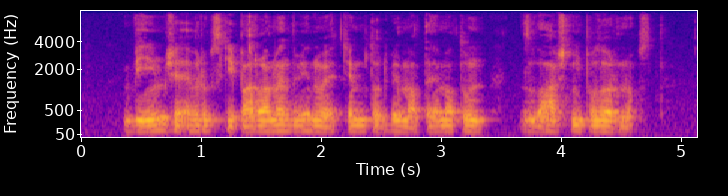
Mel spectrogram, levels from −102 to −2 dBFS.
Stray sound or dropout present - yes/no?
no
